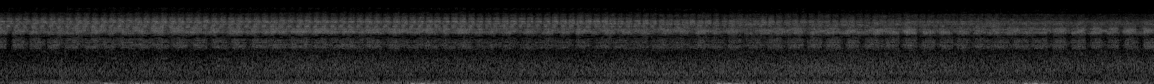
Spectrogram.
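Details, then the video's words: Cicadas singing in the heart of a lavender field: a dense, continuous high-pitched buzzing chorus, steady and unbroken, with a faint rapid pulsing running through the drone. "ce chant de CIGALES au cœur d'un champ de lavande"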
